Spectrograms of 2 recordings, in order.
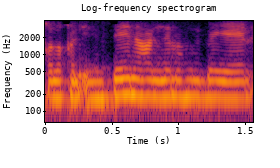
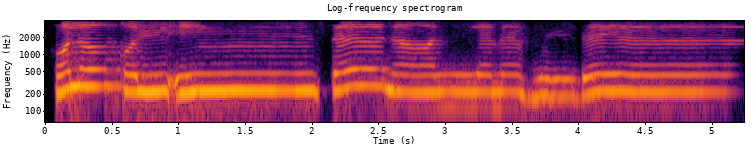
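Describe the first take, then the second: First: The long vowels are kept short and clipped. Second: The long vowels are stretched out melodically. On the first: The speaker calls it wrong. "انت بتقرأي كده تمام، مش ممكن هيبقى فيه صوت حسن" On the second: The speaker calls it right. "لما تتعلمي تقرأيه بالمدود"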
